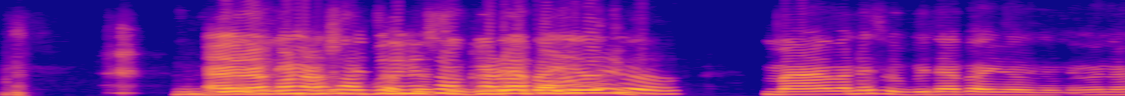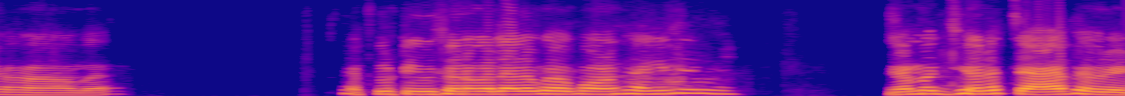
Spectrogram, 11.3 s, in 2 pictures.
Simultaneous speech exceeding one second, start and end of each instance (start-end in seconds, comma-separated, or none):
1.1-3.2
